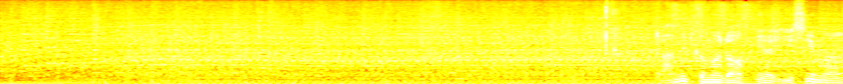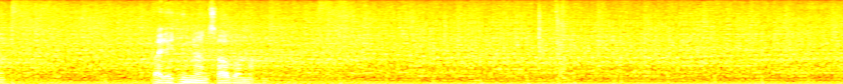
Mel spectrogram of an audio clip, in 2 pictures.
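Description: A diesel engine of a loader hums steadily at idle.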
